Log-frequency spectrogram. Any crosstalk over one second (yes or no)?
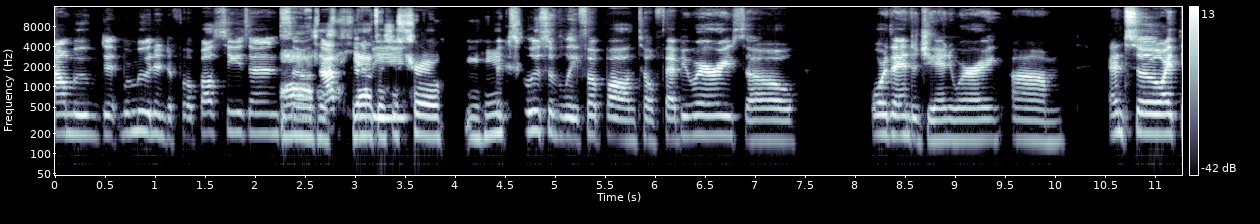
yes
